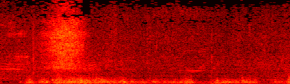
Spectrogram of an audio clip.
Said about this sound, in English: Wind blowing the dust all around the field now.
